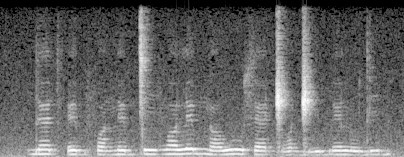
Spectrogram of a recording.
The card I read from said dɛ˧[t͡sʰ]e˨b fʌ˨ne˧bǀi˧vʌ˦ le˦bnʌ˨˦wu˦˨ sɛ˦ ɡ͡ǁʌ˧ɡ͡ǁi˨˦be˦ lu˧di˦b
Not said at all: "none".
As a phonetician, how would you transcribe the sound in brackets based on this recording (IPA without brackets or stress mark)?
t͡sʼ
